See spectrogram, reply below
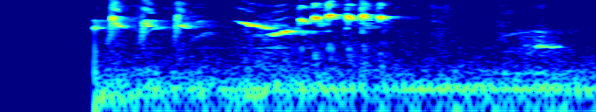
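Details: Kept white-rumped shama during the morning care routine of bathing and sunning, giving a brief burst of high chirps, a short down-slurred whistle, then a fast run of sharp high notes before fading.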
